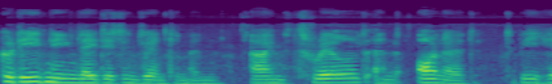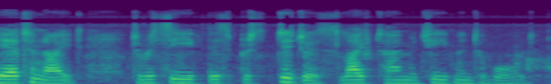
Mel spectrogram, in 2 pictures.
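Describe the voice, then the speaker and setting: Fairly even intonation marks this voice with an American accent. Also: woman. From England. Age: 70s. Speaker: award recipient, former amputee advocacy leader and nurse. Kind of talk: acceptance speech. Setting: award ceremony with audience.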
